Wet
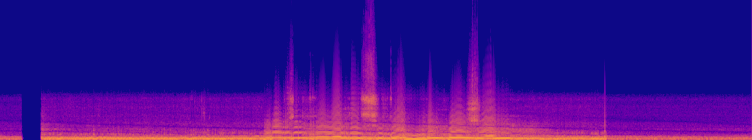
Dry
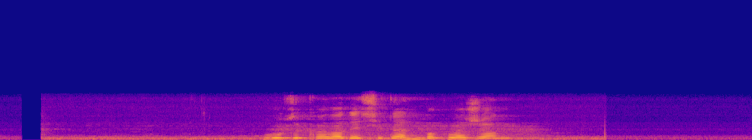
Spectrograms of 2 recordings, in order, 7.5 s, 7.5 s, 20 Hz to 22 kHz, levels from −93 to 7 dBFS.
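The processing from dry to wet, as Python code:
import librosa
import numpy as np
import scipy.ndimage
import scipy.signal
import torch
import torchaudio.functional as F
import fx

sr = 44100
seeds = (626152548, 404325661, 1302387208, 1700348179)

p1 = scipy.signal.sosfilt(scipy.signal.butter(4, 190.0, 'highpass', fs=sr, output='sos'), x)
p2 = fx.tilt_eq(p1, sr, slope=-3.5)
p3 = fx.over_compress(p2, sr, threshold_db=-22.0, ratio=-0.5)
p4 = p2 + (p3 * librosa.db_to_amplitude(-1.5))
p5 = 10.0 ** (-20.5 / 20.0) * np.tanh(p4 / 10.0 ** (-20.5 / 20.0))
p6 = fx.notch_cascade(p5, sr, direction='falling', hz=0.31)
y = p6 * librosa.db_to_amplitude(5.0)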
